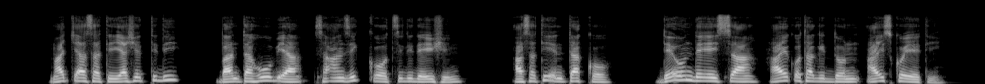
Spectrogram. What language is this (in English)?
Gofa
